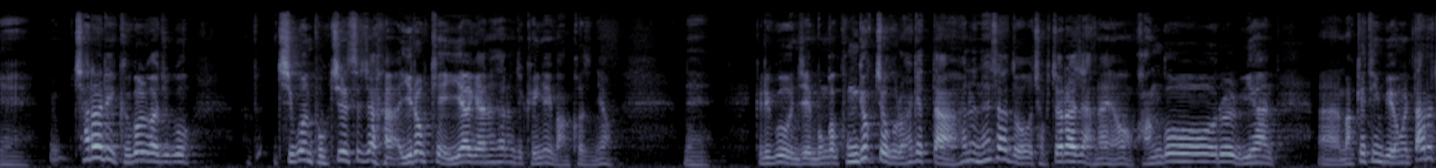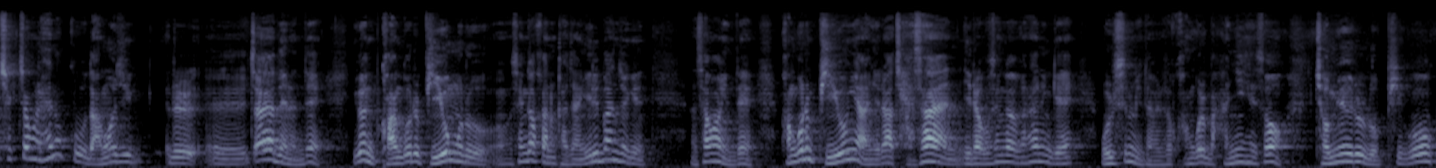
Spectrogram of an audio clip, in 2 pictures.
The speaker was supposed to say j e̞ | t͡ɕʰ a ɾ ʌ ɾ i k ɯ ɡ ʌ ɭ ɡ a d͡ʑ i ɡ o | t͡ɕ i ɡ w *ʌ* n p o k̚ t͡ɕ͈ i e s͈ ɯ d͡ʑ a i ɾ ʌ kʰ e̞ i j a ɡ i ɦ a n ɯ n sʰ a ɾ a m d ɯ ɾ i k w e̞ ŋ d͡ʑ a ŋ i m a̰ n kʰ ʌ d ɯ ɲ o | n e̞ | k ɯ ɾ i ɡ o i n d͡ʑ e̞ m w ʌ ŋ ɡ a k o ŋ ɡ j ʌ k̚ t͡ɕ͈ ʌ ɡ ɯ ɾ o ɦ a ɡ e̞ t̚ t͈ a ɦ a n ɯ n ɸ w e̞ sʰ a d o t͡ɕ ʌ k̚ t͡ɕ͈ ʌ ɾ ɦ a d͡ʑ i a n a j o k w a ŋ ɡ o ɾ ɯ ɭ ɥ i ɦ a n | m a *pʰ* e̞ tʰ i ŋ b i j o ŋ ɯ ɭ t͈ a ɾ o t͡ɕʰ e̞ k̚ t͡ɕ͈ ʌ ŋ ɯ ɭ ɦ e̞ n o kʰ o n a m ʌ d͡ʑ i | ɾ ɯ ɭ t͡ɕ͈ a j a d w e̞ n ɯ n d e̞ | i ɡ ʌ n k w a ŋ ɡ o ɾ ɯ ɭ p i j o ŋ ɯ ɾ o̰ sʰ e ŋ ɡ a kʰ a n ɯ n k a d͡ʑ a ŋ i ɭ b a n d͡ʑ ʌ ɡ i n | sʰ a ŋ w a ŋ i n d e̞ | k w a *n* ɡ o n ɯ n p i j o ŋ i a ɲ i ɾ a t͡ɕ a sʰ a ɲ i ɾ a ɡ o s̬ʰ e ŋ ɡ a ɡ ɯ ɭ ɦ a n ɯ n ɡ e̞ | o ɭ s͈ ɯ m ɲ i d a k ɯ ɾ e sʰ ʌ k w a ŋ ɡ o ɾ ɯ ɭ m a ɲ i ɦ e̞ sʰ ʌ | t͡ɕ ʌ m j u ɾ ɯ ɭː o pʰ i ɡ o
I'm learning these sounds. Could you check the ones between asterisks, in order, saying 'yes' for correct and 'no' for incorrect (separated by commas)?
yes, no, no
